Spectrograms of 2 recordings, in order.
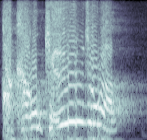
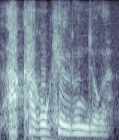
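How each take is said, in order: First: It is said with strong feeling. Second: It is said plainly, without strong feeling. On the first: "아마 그 속에 감정이 들어가 있다면" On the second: "저는 그렇게 말했지만"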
